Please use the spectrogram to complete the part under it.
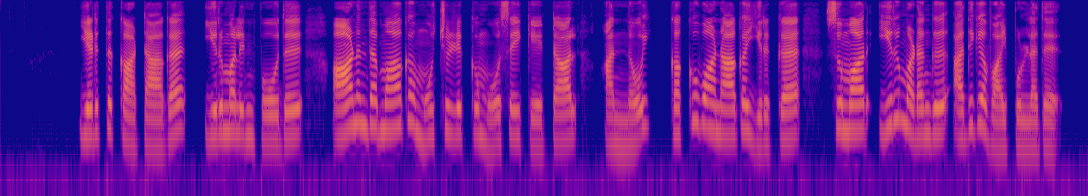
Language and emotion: Tamil, neutral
